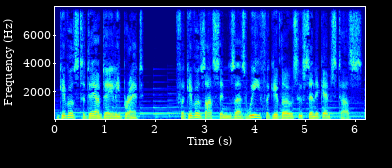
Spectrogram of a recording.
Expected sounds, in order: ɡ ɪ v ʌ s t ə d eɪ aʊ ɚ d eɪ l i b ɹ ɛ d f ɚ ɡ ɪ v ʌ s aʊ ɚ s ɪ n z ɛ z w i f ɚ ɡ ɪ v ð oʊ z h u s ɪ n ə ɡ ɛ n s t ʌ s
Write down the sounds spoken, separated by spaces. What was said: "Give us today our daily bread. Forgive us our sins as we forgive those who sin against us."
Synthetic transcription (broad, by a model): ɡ ɪ v ʌ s t ə d eɪ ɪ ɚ d eɪ l i b ɹ ɛ d f ɚ ɡ ɪ v ʌ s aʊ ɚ s ɪ n z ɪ z w i f ɚ ɡ ɪ v ð oʊ z h u s ɪ n ə ɡ ɛ n s t ʌ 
